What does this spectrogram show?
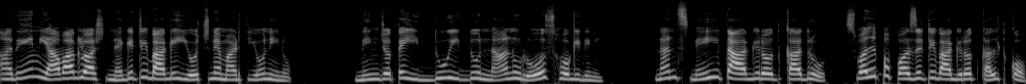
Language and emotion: Kannada, angry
